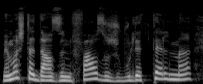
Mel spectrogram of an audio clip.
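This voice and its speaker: A woman's voice: medium pitch, lively intonation, fast talker, darkish tone, dry recording, clean studio sound. A woman in her forties with a Québécois accent, chatting candidly as a radio co-host. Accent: Québécois French. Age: 40s. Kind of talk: casual radio chat.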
